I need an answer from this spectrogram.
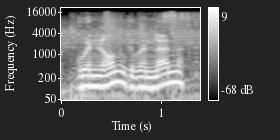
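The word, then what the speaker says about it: Gwenc'hlan: Alors attention, ça pourrait se prononcer différemment parce qu'il y a un C-H apostrophe. Gwenlan.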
